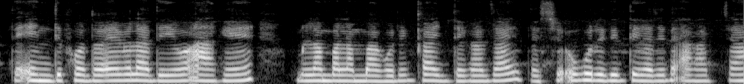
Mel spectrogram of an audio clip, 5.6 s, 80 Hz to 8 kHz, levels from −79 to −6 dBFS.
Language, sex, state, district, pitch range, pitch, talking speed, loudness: Chakma, male, Tripura, Unakoti, 195-210 Hz, 205 Hz, 205 wpm, -16 LUFS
